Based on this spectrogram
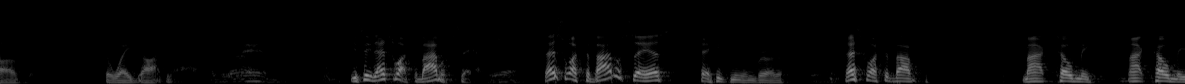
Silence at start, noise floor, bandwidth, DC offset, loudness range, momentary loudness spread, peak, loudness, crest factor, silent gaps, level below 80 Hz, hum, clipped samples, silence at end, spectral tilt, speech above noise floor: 0 s; -82 dBFS; 9.6 kHz; under 0.1%; 5 LU; 19 LU; -26 dBFS; -43 LUFS; 20 dB; none; -76 dBFS; none; under 0.1%; 0 s; -7 dB/octave; 40 dB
